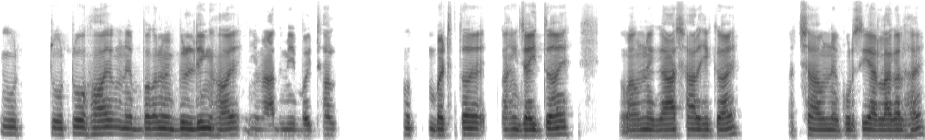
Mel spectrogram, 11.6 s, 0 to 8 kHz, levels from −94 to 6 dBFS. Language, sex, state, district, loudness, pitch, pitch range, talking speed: Maithili, male, Bihar, Samastipur, -20 LUFS, 120 Hz, 115-130 Hz, 130 wpm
